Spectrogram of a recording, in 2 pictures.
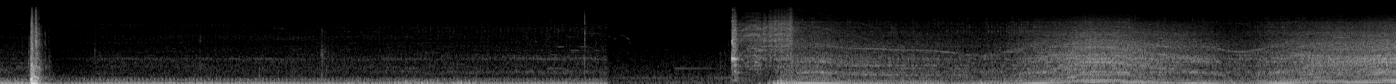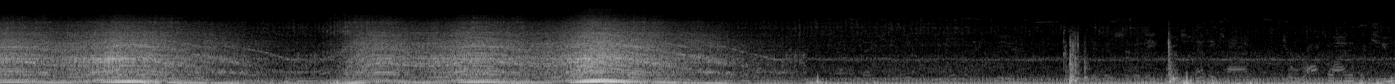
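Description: A 2008 Chevrolet Aveo5's 1.6-litre four-cylinder engine is heard, with a loud thump near the start as the hatch is shut. The engine goes quiet for about a second, a sharp click follows, and the engine runs again. It is then revved about half a dozen times, each rev rising and falling in pitch, before settling back to a steady idle.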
